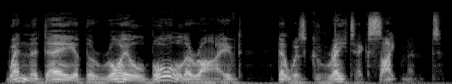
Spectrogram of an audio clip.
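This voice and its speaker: A man's voice: low voice, animated, unhurried, husky, no echo, studio quality. A man narrating a children's fairy tale as a scripted storyteller.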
